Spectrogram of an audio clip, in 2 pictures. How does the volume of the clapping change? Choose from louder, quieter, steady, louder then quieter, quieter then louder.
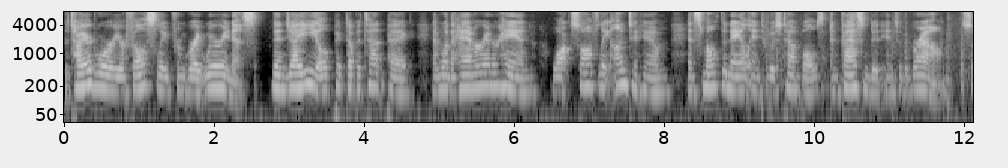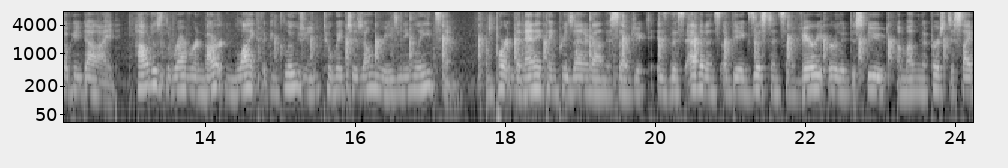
steady.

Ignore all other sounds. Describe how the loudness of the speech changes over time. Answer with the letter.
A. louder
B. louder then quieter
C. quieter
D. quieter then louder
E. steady
E.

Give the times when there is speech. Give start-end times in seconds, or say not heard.
0.0-24.2.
